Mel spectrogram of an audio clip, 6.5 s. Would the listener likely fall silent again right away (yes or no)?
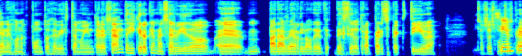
no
